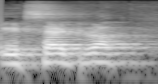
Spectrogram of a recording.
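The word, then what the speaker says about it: et cetera: Words इटसेट्रा, अब ये ईटीसी को बोलते हैं इटसेट्रा।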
